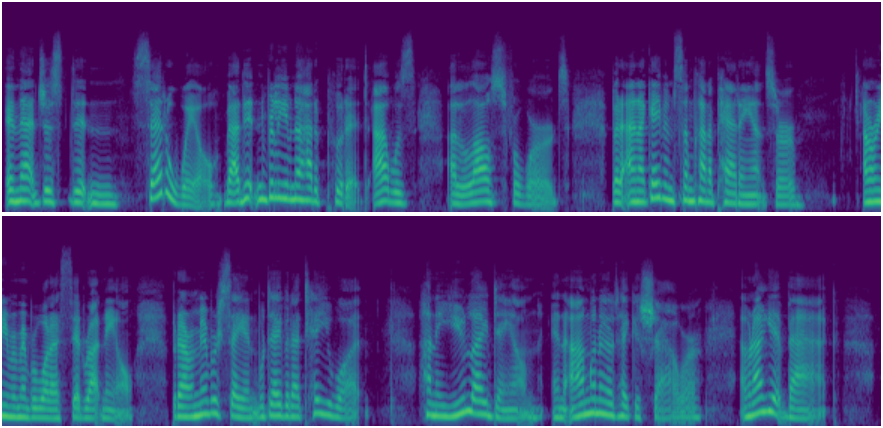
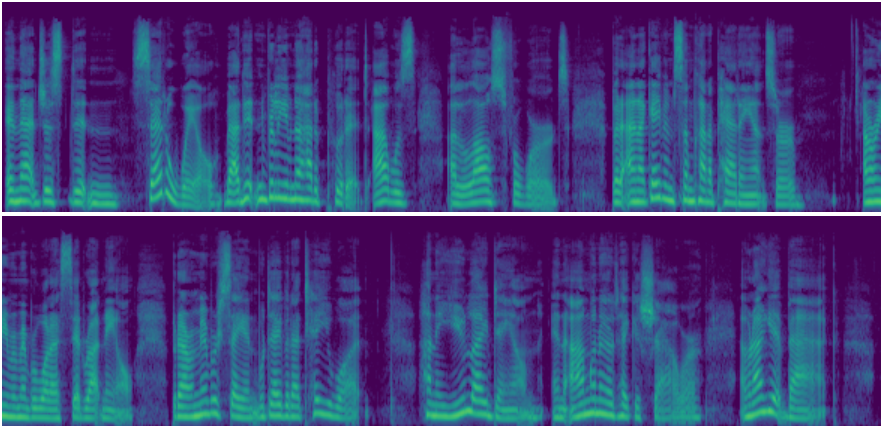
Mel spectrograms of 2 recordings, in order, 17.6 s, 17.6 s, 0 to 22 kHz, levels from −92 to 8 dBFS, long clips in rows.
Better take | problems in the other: second | muffled; slightly; fading above 4 kHz

